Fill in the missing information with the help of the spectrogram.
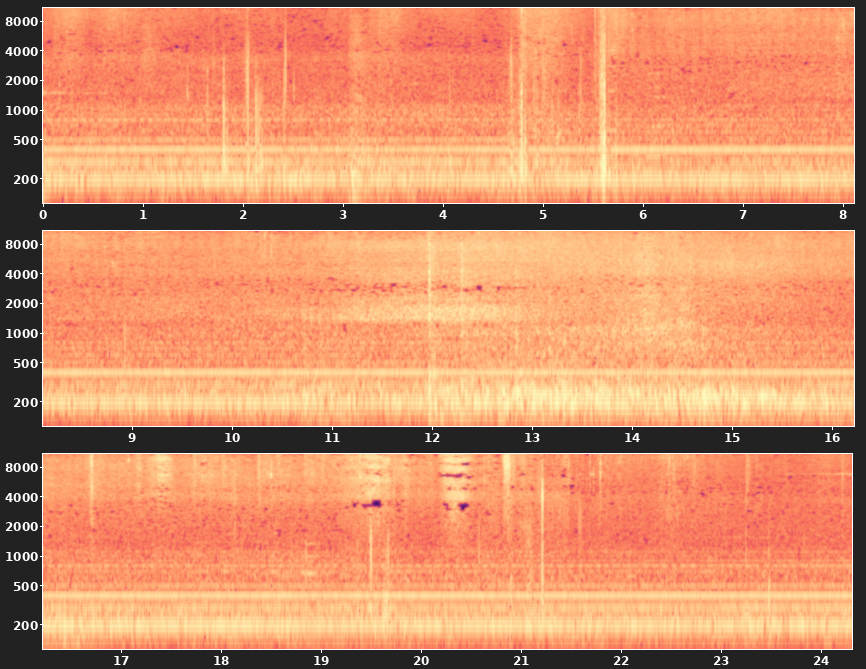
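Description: A steady electrical machine hum, with a few faint clicks and a swell of broader noise for a few seconds about halfway through.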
